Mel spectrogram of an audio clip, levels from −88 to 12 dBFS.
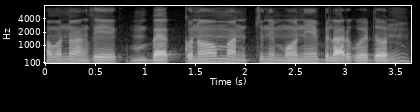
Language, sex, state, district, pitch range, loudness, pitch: Chakma, male, Tripura, Unakoti, 125-140 Hz, -18 LUFS, 135 Hz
